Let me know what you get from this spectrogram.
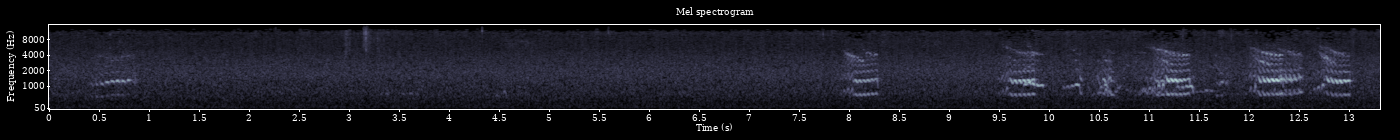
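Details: Frogs in mating season giving nasal, stacked croaking calls, one early call then a cluster of repeated bursts in the last five seconds, each short and harmonic-rich, over a steady hiss of background noise.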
